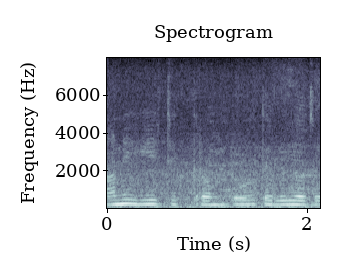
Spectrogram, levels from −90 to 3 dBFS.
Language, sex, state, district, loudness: Telugu, female, Andhra Pradesh, Sri Satya Sai, -14 LUFS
